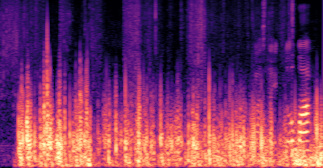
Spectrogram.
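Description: Wind buffeting the phone's microphone, starting suddenly about a quarter second in and rumbling on unevenly.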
